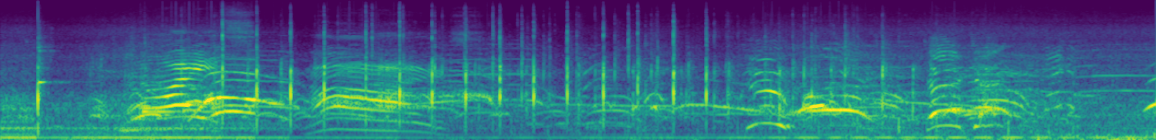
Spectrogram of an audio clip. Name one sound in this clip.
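Young players and onlookers shout and cheer outdoors.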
